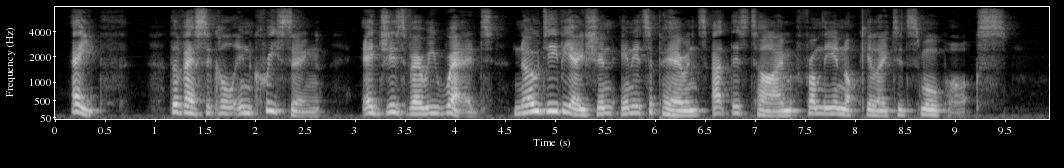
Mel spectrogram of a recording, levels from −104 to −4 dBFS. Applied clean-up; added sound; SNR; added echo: none; none; none; none.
